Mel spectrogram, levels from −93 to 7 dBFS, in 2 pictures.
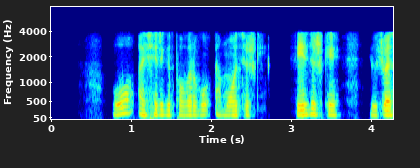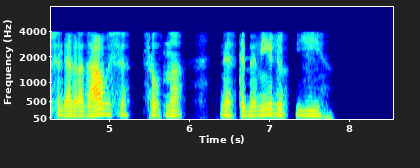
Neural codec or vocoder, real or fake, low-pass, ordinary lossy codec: none; real; 7.2 kHz; AAC, 16 kbps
